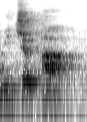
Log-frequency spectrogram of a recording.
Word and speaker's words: 미스바: 미처파. 미처파를 이제 한글로 음력을 할 때 미스바라 발음을 이제 쉽게 하기 위해서 미스바라 그래서 미처파를 미스바라.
